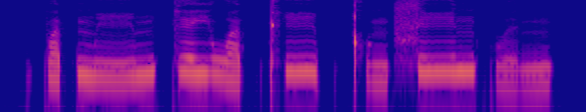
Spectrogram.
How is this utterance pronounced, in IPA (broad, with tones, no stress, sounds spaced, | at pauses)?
p ɐ˨˥ t̚ m iː˨˥ m k e˧ j w ɐ˨ t̚ kʰ iː˥ p̚ kʰ ʊ˨ ŋ s iː˥ n kʷ ɪ˨˧ ŋ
